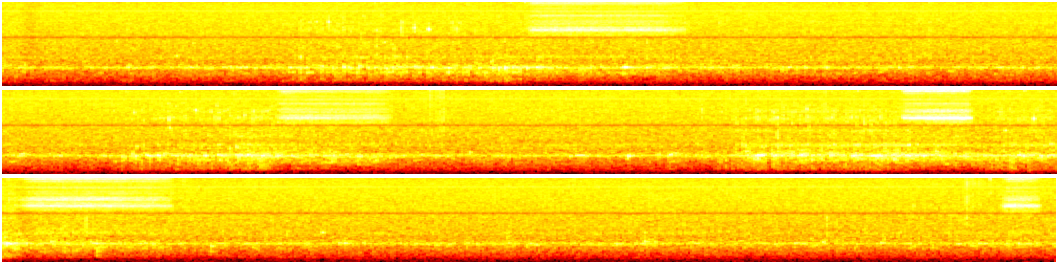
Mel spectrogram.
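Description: A scuba diver breathing through a regulator underwater, heard from close by: bubbly exhalations and hissing breaths swelling up about every six to eight seconds over a steady low hum.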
